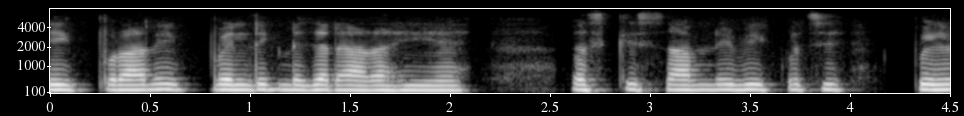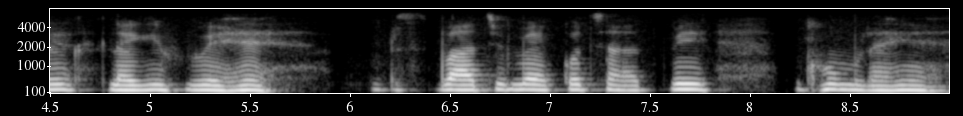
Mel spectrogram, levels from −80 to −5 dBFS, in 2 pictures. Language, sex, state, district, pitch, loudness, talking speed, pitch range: Hindi, female, Maharashtra, Chandrapur, 175 Hz, -17 LUFS, 155 wpm, 170-185 Hz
